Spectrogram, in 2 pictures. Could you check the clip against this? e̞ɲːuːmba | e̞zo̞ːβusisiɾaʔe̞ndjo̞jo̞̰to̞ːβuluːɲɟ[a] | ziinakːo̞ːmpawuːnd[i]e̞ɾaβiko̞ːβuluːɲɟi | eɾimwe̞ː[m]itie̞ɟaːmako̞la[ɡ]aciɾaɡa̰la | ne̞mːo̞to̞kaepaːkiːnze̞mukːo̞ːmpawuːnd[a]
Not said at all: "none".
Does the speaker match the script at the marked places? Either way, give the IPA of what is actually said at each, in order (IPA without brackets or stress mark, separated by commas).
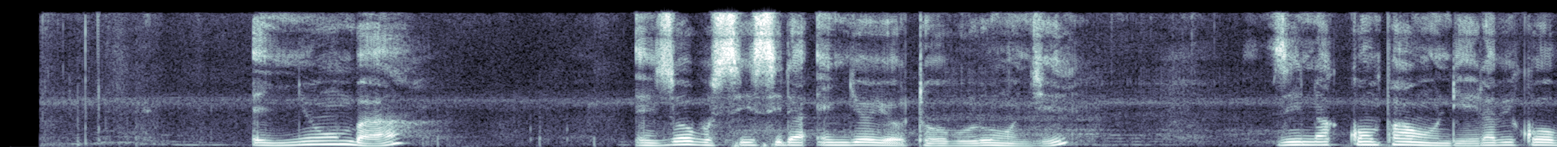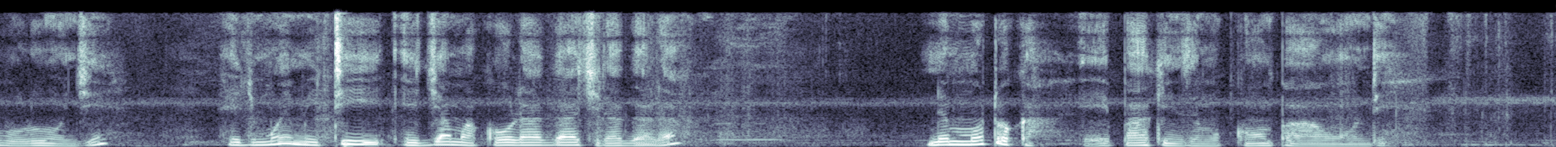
i, i, m, ɡ, i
